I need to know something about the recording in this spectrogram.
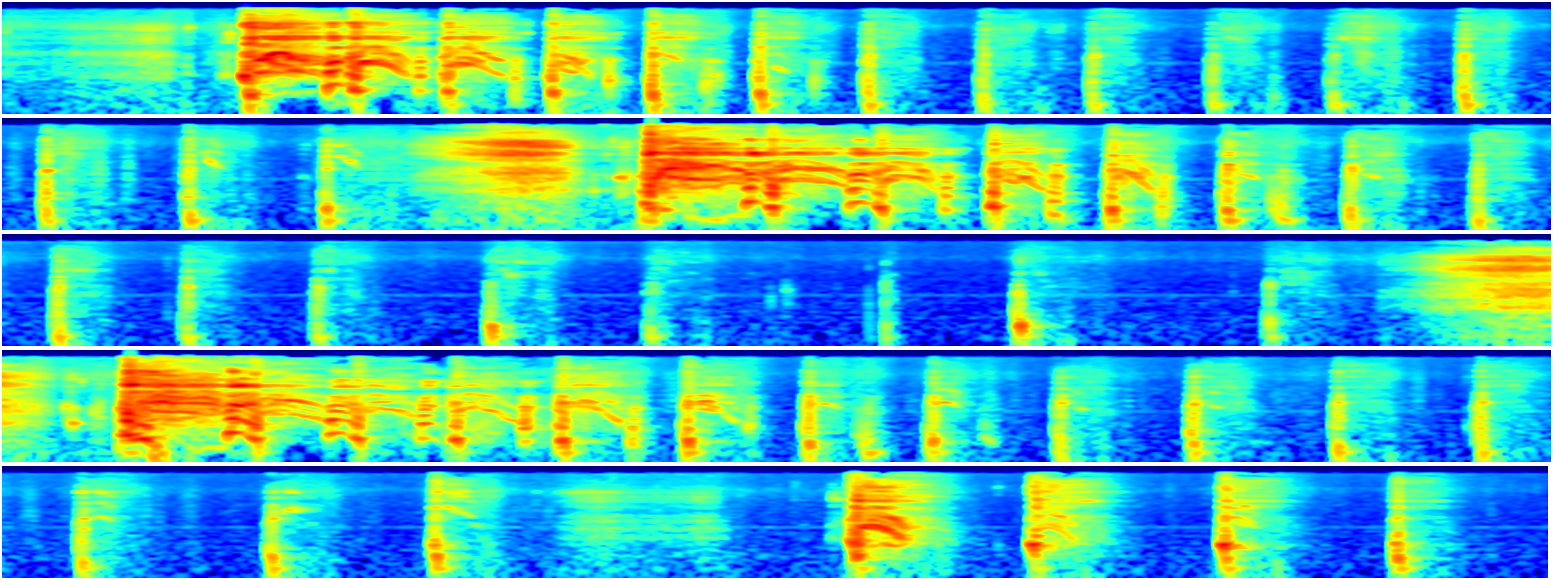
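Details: With throat tickle and acid reflux: repeated harsh, dry evening coughs in clusters with sharp bursts and no wet rattle, separated by inhaled breaths.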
